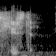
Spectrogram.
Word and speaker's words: Houston: Yeah, if you ever hear someone say Houston Street, it's Houston.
